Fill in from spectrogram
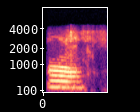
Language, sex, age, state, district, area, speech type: Goan Konkani, female, 30-45, Goa, Salcete, rural, conversation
